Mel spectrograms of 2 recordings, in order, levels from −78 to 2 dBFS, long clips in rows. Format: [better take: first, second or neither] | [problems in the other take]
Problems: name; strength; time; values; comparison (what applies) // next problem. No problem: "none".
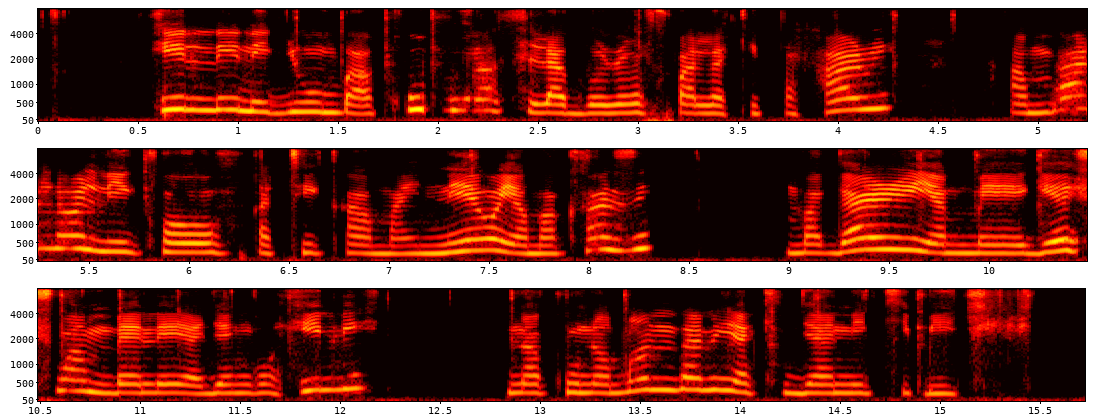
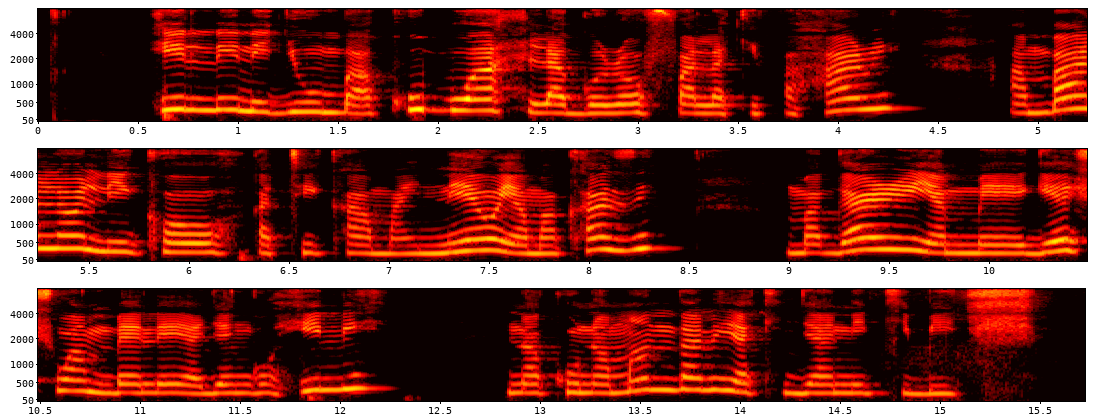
second | noise reduction (neural diffusion model UNIVERSE++)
